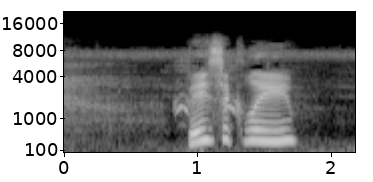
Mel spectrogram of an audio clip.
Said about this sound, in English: So disclaimer, I am outside for today's recording, so there's definitely birds cawing right now.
